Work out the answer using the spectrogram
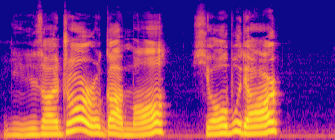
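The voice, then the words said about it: Loud roaring giant voice. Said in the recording (Chinese): “巨人吼道，声音响亮的，仿佛四周在打雷”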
